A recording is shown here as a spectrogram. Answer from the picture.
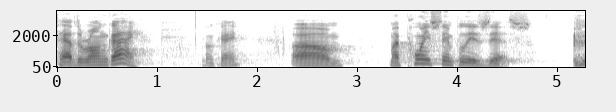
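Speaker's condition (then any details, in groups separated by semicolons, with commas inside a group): No condition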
